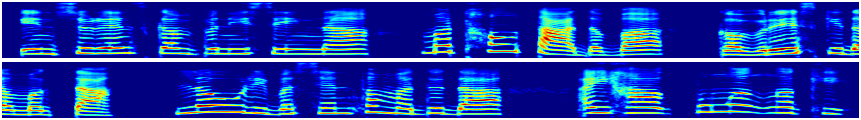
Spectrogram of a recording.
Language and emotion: Manipuri, surprised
